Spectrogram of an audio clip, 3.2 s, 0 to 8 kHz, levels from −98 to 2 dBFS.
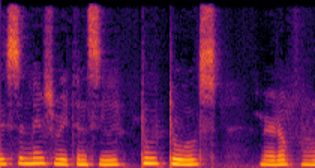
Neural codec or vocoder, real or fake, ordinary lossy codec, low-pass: codec, 16 kHz, 1 kbps, FunCodec, trained on LibriTTS, 50 frames a second; fake; none; none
